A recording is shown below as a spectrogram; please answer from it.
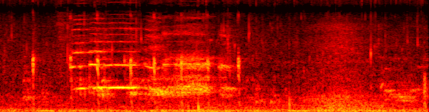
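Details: Aseel rooster crowing after rain: a strained, harmonically rich crow lasting about two seconds, rising then holding and fading, over steady low rumbling background noise with a few faint clucks afterward.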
